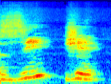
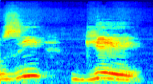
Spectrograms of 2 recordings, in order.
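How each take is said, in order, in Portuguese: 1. O g é um som suave, como zh. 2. O g tem som duro, como em "go". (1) "Se ele não tivesse essa letrinha U aqui, eu ia falar zig. E não é isso que ele quis dizer" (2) "ele tem um U, então a pronúncia dele é diferente. Eu falo zig"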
